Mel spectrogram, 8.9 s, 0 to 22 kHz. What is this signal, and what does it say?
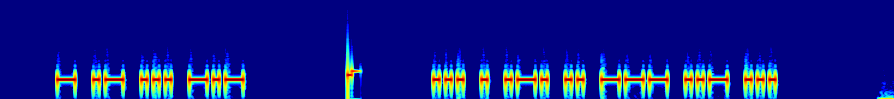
Morse code, heard as a keyed tone, about 20 wpm, 700 Hz. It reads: TASK SERIOUS
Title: Sentences from Top 1100 Words - New Word Drill Alt - 20wpm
